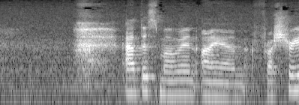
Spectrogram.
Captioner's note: breathing deeply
